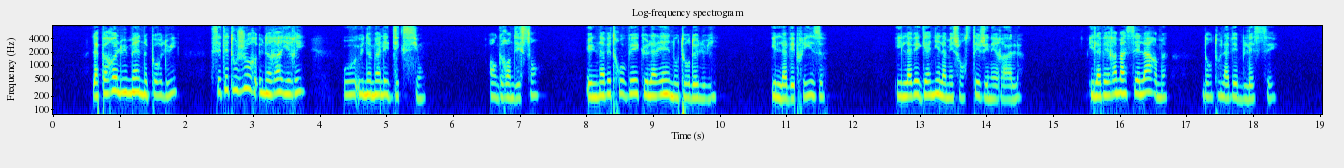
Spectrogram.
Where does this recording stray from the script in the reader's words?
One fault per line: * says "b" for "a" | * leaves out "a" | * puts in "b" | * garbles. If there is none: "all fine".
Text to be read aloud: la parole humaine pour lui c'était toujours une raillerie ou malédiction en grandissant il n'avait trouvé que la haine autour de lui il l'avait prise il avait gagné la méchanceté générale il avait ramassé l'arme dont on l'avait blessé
* puts in "une"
